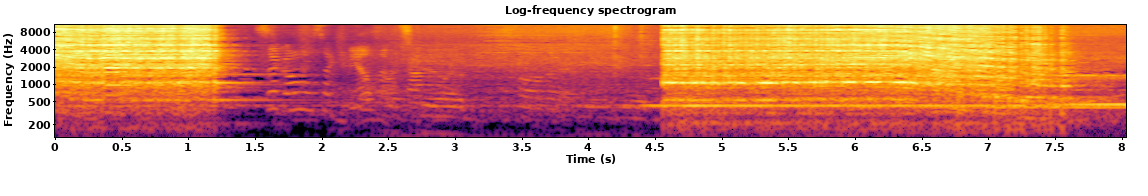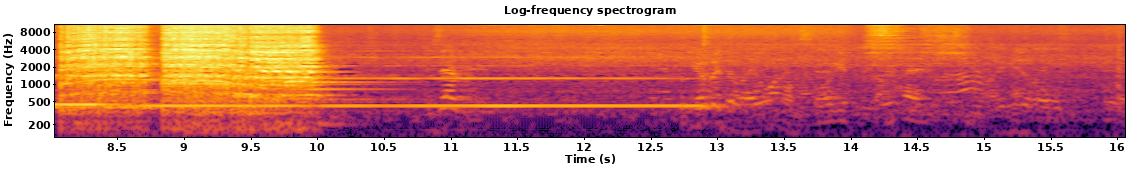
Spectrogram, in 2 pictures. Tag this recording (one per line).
futurist
Intonarumori
Russolo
